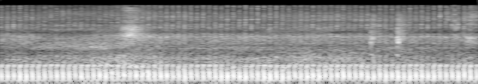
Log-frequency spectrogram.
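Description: A nearby engine drones steadily on the road, a loud, even, rapidly pulsing mechanical rumble that continues throughout without a clear rise or fade.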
